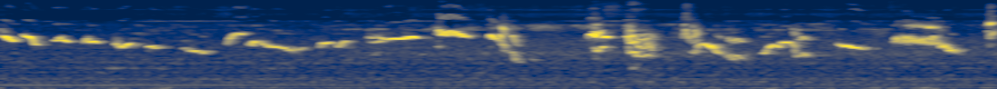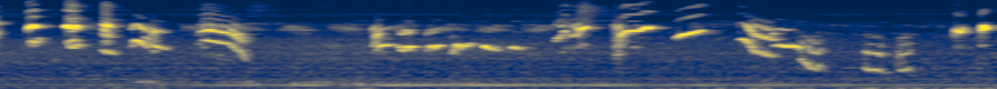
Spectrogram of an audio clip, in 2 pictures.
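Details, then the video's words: Fledgling Oriental magpie-robin chattering, the ngriwik given day and night, Indonesia: a rapid stream of scratchy and whistled notes, buzzy bursts and quick upward sweeps, briefly pausing before resuming. "kacer bahan ngriwik siang malam"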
